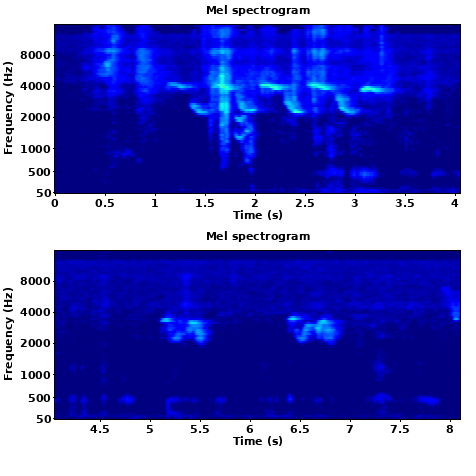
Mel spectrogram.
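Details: Domestic cat purring, a soft rhythmic rumble that swells and fades in steady pulses about four times a second, while small birds chirp and twitter in the background.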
